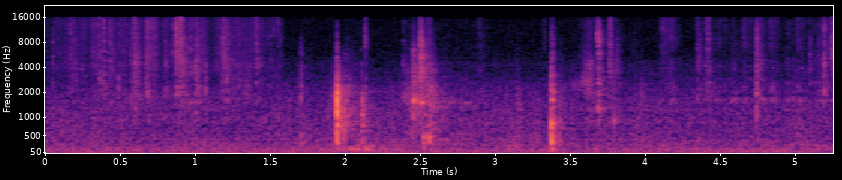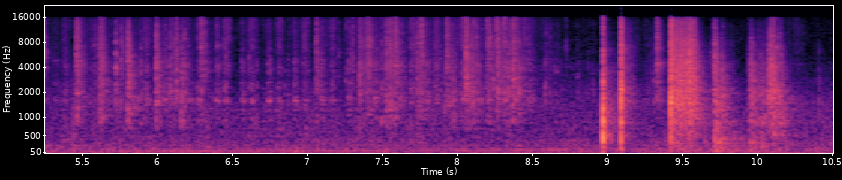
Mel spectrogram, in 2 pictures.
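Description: Spice shakers being shaken over food on aluminium foil: light rattling ticks with a few sharp clicks, the loudest pair near the end, over a faint steady hum.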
